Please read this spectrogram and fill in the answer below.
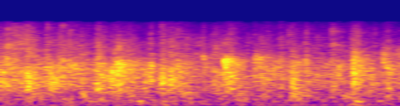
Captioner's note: applause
